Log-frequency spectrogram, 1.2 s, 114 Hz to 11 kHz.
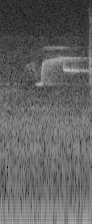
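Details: A Wood Thrush calls in about 100-year-old forest in early afternoon, a clear whistled phrase that rises and holds steady, ending in a brief buzzy burst, over a low outdoor hum.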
